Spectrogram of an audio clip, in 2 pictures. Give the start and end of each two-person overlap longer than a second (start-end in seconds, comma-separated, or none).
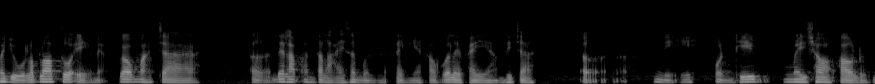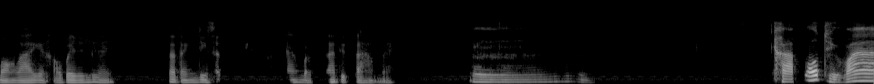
none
